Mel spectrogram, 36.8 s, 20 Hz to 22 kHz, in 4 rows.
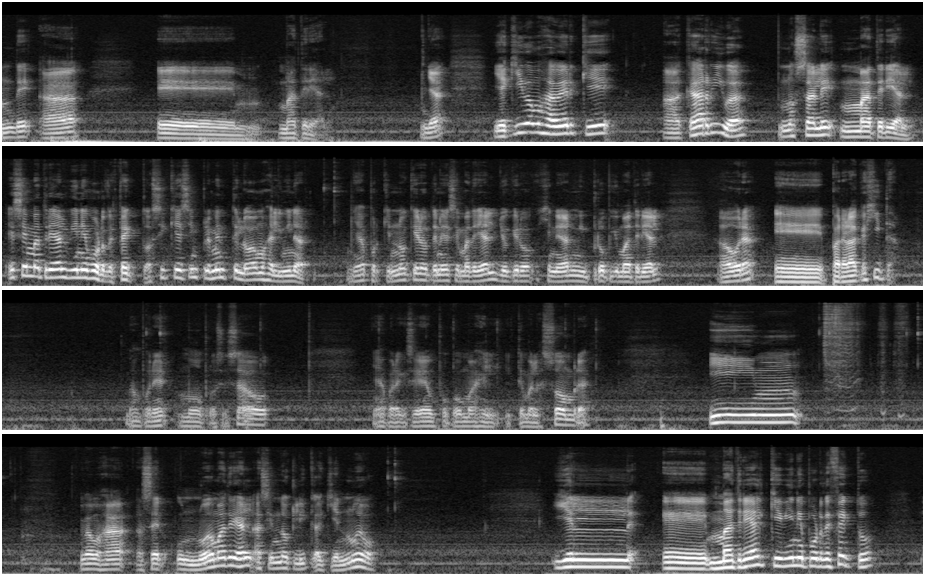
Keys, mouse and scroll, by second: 12.4-15.5 drag, 19.9 click, 21.0-26.6 middle drag, 26.6 click, 27.4 click, 31.5-34.6 drag.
